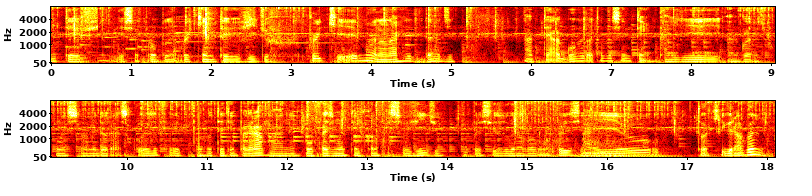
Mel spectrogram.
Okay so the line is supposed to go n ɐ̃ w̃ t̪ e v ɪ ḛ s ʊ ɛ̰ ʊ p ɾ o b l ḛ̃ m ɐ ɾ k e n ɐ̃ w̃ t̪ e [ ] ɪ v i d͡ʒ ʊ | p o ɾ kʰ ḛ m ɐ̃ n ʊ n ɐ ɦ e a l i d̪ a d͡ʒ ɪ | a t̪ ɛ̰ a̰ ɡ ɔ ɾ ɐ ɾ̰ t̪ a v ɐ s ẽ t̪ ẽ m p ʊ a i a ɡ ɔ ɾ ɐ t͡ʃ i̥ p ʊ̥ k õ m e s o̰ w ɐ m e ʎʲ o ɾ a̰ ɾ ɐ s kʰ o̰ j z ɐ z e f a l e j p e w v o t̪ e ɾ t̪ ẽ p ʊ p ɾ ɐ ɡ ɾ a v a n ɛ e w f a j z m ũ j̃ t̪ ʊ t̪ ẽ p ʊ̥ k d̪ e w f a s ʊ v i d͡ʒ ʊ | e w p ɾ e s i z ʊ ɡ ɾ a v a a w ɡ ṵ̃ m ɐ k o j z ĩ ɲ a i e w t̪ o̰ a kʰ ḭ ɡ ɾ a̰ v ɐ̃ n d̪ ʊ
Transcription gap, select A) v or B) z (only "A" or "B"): A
